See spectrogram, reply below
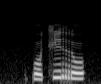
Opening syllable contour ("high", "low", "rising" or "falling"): low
